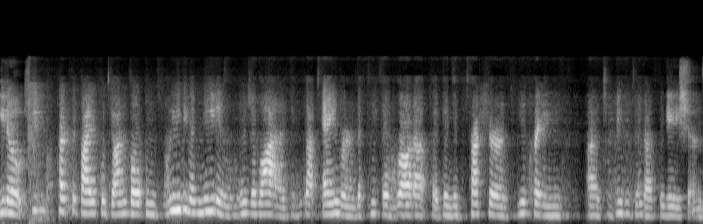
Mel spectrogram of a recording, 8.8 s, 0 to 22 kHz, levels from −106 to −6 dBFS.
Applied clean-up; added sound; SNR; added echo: neural mask model DeepFilterNet 3.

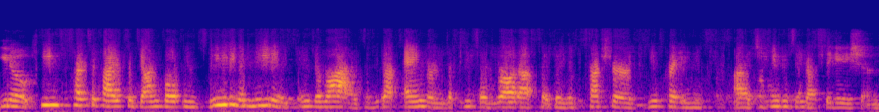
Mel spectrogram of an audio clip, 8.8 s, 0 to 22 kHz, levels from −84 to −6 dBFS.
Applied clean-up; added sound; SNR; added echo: neural separator model SepFormer DNS4.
